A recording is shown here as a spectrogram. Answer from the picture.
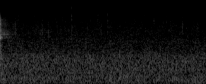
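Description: Faint, steady rain falling.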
